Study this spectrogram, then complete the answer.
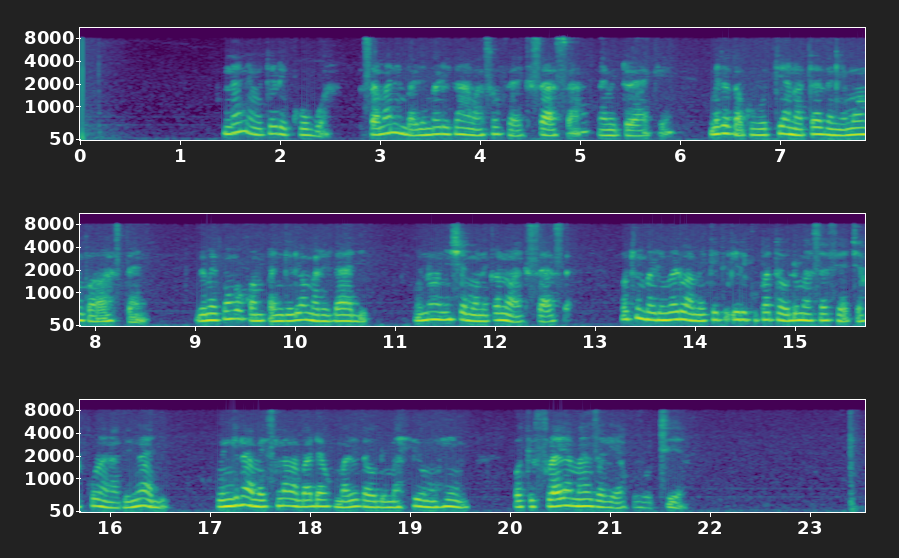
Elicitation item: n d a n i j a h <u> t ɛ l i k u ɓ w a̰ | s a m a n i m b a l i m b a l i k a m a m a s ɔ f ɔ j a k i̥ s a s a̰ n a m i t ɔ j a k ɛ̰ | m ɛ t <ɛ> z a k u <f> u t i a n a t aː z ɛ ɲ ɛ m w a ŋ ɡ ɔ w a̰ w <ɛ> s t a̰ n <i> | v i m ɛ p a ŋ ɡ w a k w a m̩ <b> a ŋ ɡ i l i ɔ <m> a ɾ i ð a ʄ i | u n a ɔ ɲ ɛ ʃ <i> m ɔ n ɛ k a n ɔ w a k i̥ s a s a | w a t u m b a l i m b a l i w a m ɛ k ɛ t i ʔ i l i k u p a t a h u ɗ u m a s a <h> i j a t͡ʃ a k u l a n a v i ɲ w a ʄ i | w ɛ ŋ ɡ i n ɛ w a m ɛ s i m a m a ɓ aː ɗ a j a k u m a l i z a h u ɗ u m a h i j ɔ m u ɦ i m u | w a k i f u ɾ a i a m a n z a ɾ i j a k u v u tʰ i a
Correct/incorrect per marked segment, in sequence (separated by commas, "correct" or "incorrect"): incorrect, incorrect, incorrect, incorrect, correct, incorrect, correct, incorrect, incorrect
